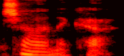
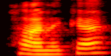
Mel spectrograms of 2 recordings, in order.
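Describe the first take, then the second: First: The word begins with a throaty ch sound. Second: The word begins with a plain h sound. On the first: "Ch, ch, ch, Chanukah" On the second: "different ways to spell it and say it in English"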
